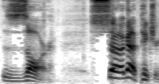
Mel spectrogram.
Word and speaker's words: czar: more or less uh it's spelled c-z-a-r like kazaar but it's pronounced zar so i got a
